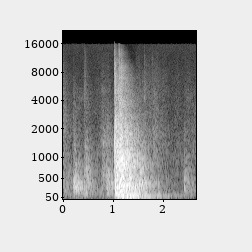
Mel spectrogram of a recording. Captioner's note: loud slamming of the door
